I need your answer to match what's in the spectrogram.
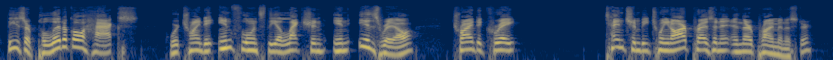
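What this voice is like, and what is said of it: Loud yelling delivery. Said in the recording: “I'm yelling at him. No, I'm yelling at the libs.”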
